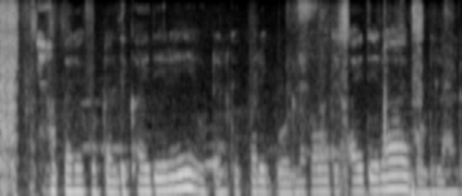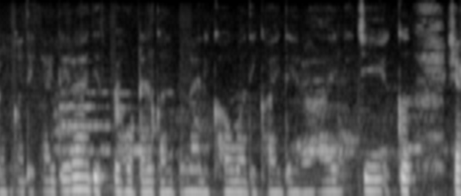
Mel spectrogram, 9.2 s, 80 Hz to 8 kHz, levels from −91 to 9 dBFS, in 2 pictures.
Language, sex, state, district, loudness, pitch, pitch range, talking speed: Hindi, female, Chhattisgarh, Kabirdham, -20 LUFS, 165 Hz, 155-180 Hz, 240 wpm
